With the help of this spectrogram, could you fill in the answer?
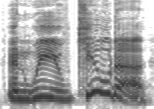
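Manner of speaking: high, mildly hoarse voice. Acted. Boy realises they killed her, slightly hoarse. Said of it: "Nibs said hoarsely".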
